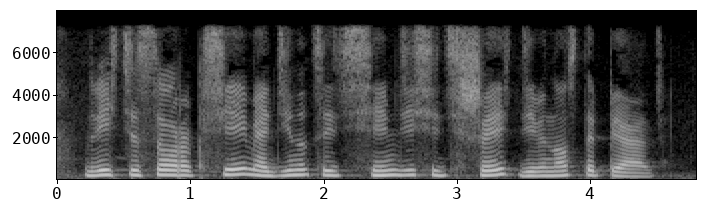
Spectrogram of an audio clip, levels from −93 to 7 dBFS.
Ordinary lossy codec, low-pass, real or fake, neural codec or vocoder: MP3, 64 kbps; 7.2 kHz; real; none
